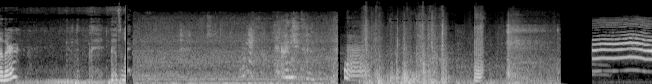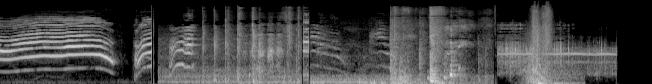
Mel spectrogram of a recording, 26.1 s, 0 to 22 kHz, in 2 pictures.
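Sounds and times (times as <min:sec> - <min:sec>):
cat meowing: 0:11.8 - 0:17.0.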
